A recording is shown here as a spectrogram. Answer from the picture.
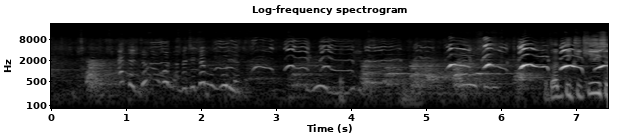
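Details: Four-week-old Malinois puppies, a litter of eight born 9 October 2014 to Flora and Caïser, during deworming: high, arched whistled whines and squeals, about two a second, growing louder toward the end, over a person's low speech.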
